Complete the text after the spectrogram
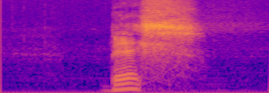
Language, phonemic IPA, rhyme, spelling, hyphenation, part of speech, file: Dutch, /bɛs/, -ɛs, bes, bes, noun, Nl-bes.ogg
- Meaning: 1. berry 2. B-flat 3. an old woman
